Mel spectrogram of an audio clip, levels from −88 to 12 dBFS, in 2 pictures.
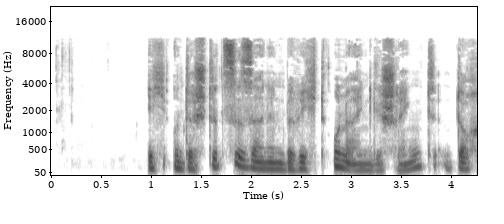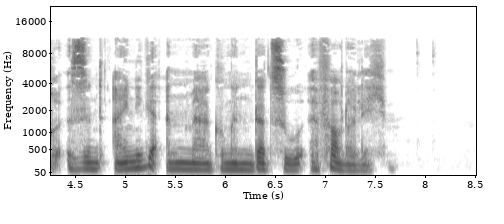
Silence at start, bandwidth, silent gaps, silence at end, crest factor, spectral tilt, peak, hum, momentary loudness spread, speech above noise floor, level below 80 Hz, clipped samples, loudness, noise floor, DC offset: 1 s; 11.5 kHz; none; 0.9 s; 22 dB; -3.5 dB/octave; -4 dBFS; none; 11 LU; 53 dB; -50 dBFS; under 0.1%; -23 LUFS; -77 dBFS; under 0.1%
